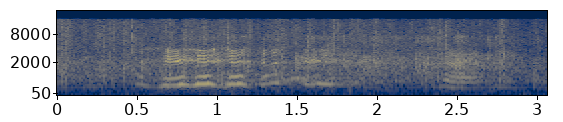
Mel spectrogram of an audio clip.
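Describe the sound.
An audience claps steadily for about three seconds, a dense patter of many hands, with a few voices whooping and cheering over it at the start and again near the end.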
